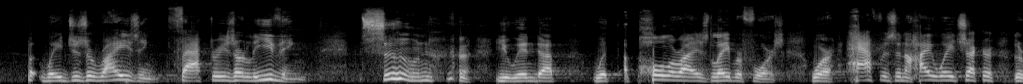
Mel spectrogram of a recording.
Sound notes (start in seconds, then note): 4.0 laugh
